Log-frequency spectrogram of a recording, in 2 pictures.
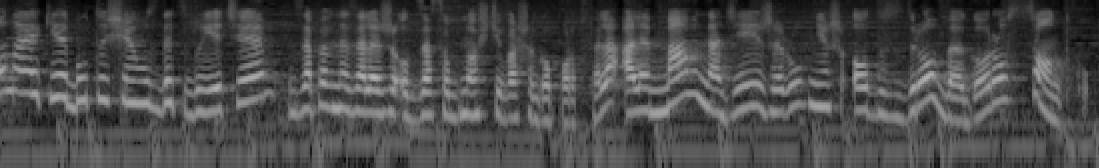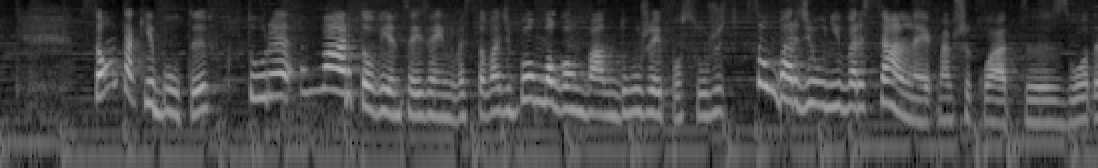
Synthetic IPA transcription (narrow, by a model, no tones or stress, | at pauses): ɔnajakʲɛbut̪ɘɕɛzd̪ɛt̪sɘd̪ujɛt͡ɕɛzapɛvnɛzalɛʐɘʔɔd̪zasɔbnɔɕt͡ɕivaʂɛɡɔpɔɾt̪fɛlaʔalɛmamnad͡ʑejɛʐɛɾuvɲɛʂɔd̪zd̪ɾɔvɛɡɔɾɔsːɔnt̪ku | sɔ̃w̃t̪akʲɛbut̪ɘfkt̪uɾɛvaɾt̪ɔvʲjɛnt̪sɛjzainvɛst̪ɔvad͡ʑbɔmɔɡɔ̃w̃vamd̪wuʐɛjpɔswuʐɘt͡ɕsɔ̃w̃baɾd͡ʑejuɲivɛɾsalnɛjaknapʂɘkwat̪zwɔt̪ɛ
